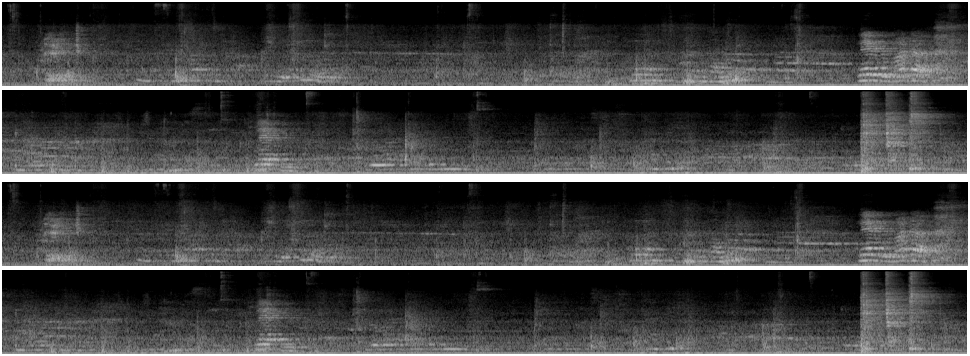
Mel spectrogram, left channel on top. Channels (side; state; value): both; normal; correlation 0.66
